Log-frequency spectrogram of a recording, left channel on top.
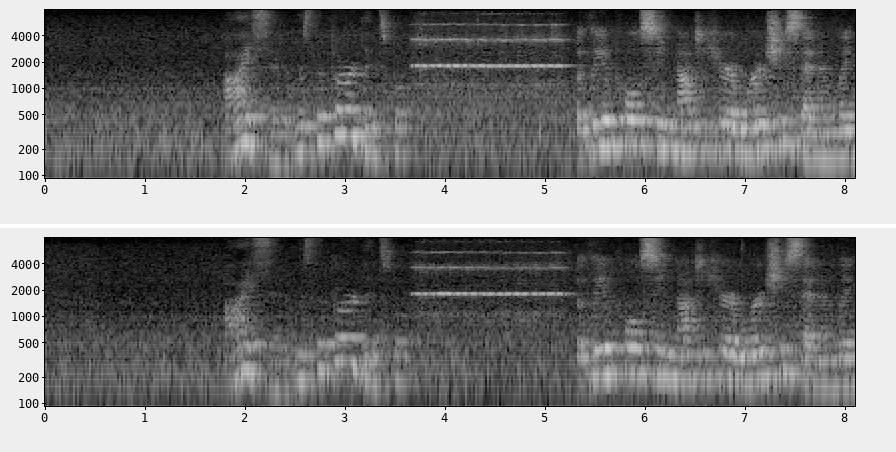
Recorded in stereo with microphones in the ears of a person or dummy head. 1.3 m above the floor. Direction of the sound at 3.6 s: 20° left (ahead or behind).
